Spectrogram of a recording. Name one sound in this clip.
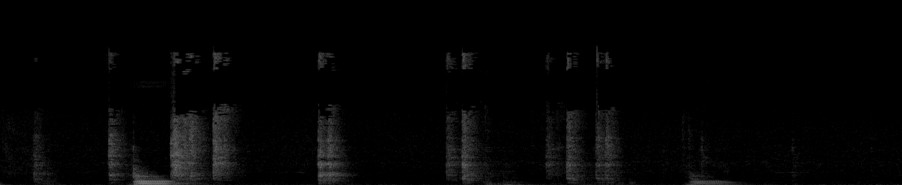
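A double bass is bowed, playing short, deep notes.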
